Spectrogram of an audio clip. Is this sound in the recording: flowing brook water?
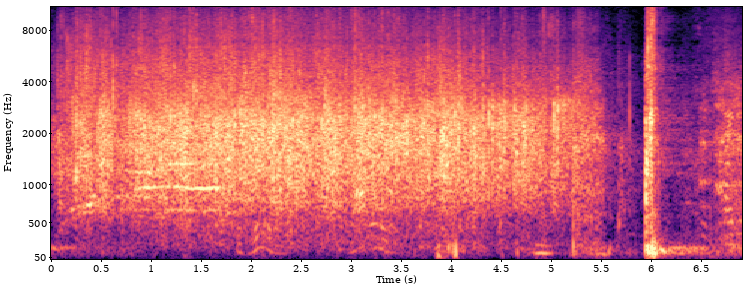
no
